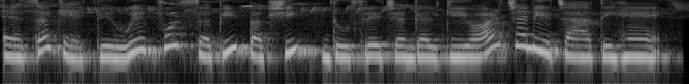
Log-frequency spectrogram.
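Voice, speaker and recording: Female narrator for children's cartoon tale: high-pitched, mellow, slight noise behind. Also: sing-song, slow. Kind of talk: scripted children's story narration.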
